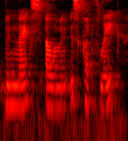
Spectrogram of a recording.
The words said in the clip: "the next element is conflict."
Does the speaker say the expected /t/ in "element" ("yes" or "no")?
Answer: yes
